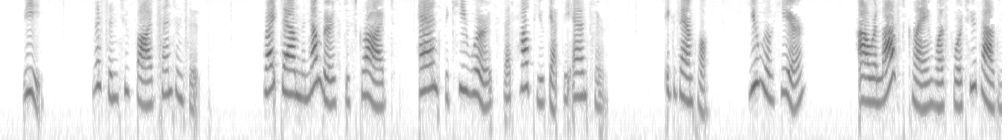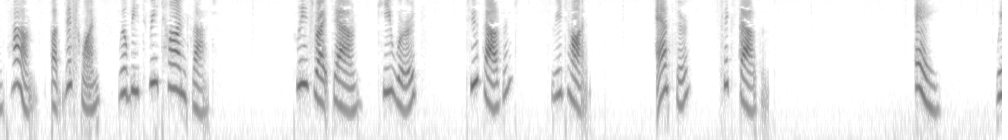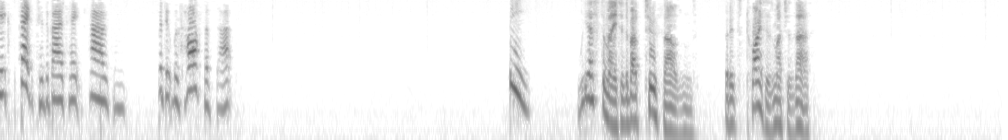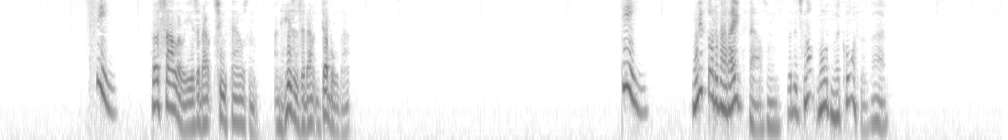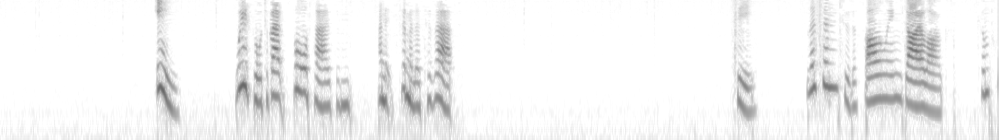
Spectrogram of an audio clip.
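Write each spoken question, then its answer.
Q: We expected about 8,000, but it was half of that.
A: 4,000

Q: We estimated about 2,000, but it's twice as much as that.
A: 4,000

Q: Her salary is about 2,000, and his is about double that.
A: 4,000

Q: We thought about 8,000, but it's not more than a quarter of that.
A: 2,000

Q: We thought about 4,000, and it's similar to that.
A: about 4,000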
